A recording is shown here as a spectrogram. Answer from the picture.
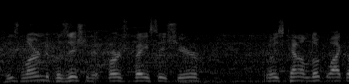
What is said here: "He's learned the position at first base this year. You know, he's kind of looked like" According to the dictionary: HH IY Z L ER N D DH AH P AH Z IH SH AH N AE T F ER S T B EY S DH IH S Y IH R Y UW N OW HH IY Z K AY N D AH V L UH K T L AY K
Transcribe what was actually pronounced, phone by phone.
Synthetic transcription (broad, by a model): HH IY Z L ER N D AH P AH Z IH SH AH N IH T F ER S T B EY S DH IH S Y IH R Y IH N OW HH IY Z K AY N D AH L UH K T L AY K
